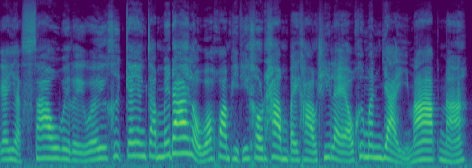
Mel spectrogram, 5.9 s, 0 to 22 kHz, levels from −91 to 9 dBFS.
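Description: No technical faults detected.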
